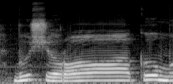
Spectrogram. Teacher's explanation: را کو پر پڑھنا ہے را پہ کھڑی زبر ہے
